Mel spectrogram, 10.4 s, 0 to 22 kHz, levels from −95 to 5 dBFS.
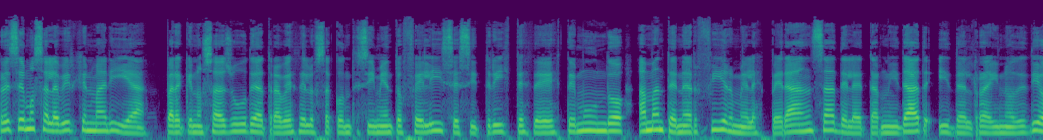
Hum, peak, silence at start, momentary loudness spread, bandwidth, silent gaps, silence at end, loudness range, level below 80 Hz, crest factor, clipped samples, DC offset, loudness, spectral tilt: none; -4 dBFS; 0 s; 6 LU; 13.5 kHz; none; 0 s; 2 LU; -46 dBFS; 16 dB; under 0.1%; under 0.1%; -21 LUFS; -6 dB/octave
